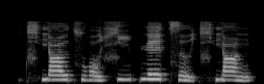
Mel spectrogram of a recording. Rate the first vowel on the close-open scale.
open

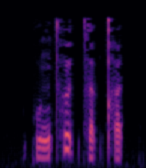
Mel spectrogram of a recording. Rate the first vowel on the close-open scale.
close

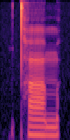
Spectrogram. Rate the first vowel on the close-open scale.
open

